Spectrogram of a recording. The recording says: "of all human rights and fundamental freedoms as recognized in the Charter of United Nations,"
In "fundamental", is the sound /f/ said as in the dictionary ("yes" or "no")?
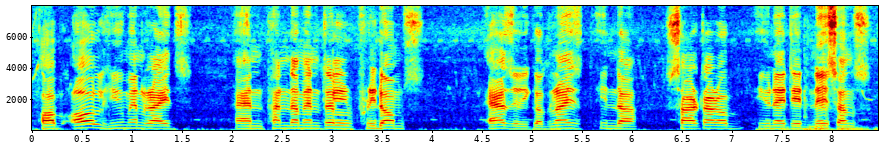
no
